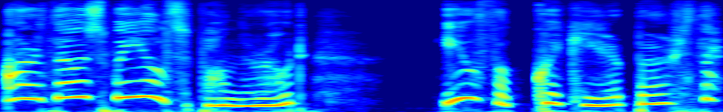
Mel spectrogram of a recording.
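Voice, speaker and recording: A woman voicing an excitable, affectionate, flustered young wife in a storybook reading, breathless and emphatic. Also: sits high, measured pace, no room sound, studio quality, voice pushed up. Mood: gently anxious. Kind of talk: dramatised classic storybook reading.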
